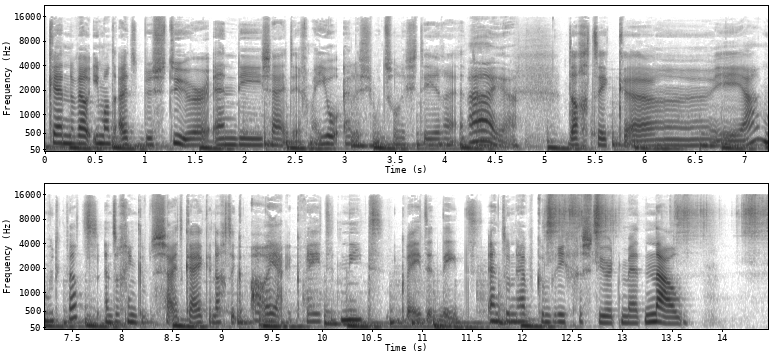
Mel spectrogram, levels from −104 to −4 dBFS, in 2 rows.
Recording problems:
background music; loud; throughout; 2 dB below the speech

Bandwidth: 16 kHz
